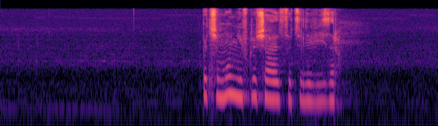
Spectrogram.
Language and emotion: Russian, neutral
